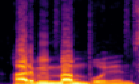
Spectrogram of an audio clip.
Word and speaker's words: Armin van Buuren: Bueno, el mayor especialista en música trance es, sin lugar a duda, Armin van Buuren. ¿Lo he dicho bien? – Armin van Buuren, sí.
